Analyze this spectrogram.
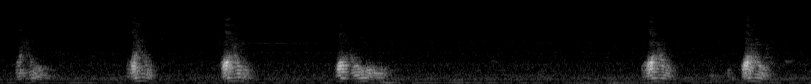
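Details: Rescued pet large-billed crow indoors, doing vocal practice while its owner pretends to sleep: six hoarse, harsh caws spaced irregularly, some with a short rasping tail, in an otherwise quiet room.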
